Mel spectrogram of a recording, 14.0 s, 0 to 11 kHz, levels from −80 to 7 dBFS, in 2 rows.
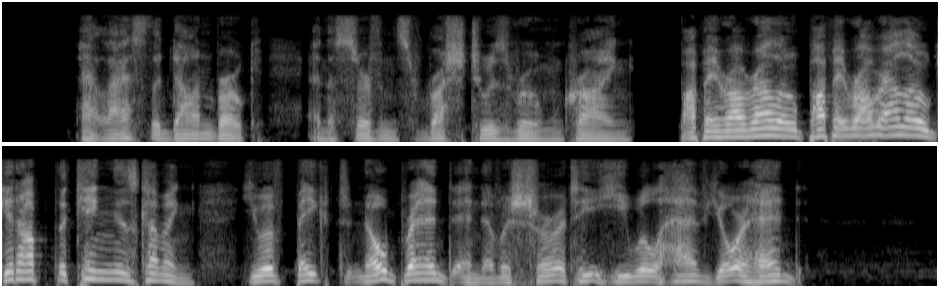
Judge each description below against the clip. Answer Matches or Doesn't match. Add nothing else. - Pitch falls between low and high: Doesn't match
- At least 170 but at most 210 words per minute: Doesn't match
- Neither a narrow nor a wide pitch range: Doesn't match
